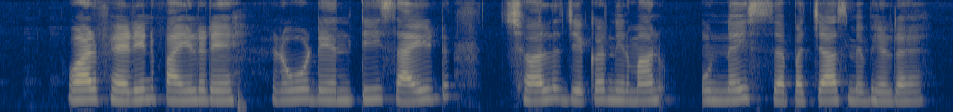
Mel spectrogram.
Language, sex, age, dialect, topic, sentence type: Maithili, male, 36-40, Bajjika, agriculture, statement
